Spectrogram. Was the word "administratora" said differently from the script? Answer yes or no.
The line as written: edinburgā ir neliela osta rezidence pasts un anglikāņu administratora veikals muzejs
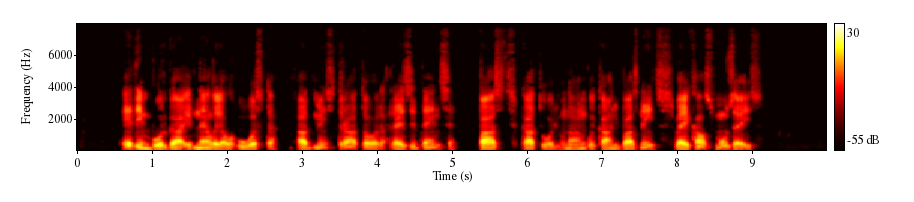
yes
